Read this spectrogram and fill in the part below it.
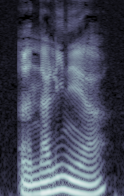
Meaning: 1. indented line (at the start of a new paragraph) 2. paragraph 3. paragraph, subsection (legislative drafting)
- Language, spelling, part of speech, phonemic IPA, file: French, alinéa, noun, /a.li.ne.a/, Fr-alinéa.ogg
